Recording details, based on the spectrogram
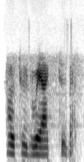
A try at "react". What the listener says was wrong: Give me a good R instead of react. React.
